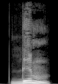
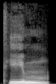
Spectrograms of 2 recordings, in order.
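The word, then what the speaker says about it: theme: এখানে টিএইচ এর জন্য থ হবে। কেন এক্ষুনি বলছি। এবার ই এর জন্য হসিকার। কারণ ই ভি সিবি রুলে আছে লং সাউন্ড। এম এম এর জন্য মোশে ই আছে। আমরা সবাই জানি শেষে ই থাকলে সেই ই সাইলেন্ট থাকে। তাহলে এর উচ্চারণ কি হলো? থিম।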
